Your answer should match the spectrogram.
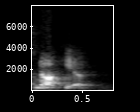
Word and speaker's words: Nokia: Apparently pronounced Nokia. – Yeah, it's definitely Nokia. – Is it really? – Yeah, well, in Finnish, yeah.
